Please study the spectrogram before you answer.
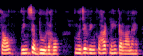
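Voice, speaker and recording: A woman voicing a desperate young male prince who shouts loud pleas in a storytelling recap. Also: a little high, flat delivery, very fast, lightly acted. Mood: shouting.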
